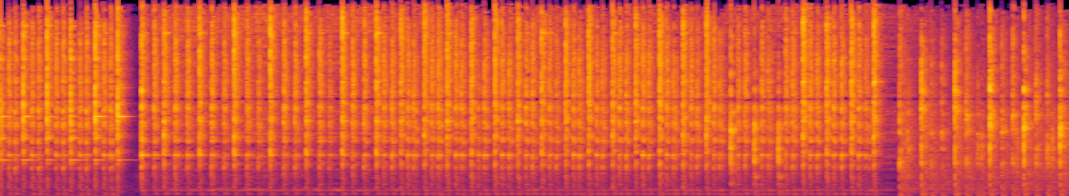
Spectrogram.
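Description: Drumsticks tap rapidly on metal hardware.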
